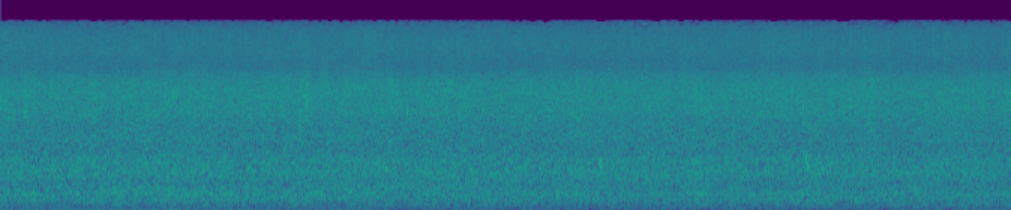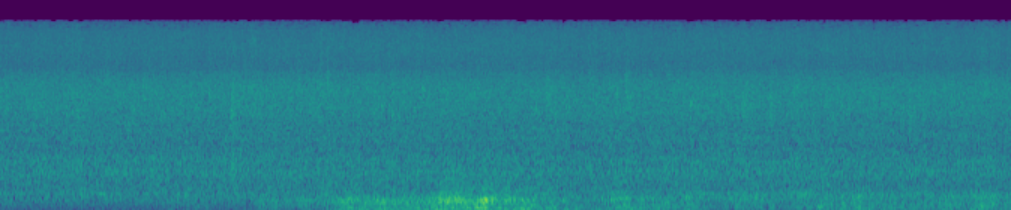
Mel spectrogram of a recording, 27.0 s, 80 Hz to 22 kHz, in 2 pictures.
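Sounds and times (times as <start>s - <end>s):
steady rain: 0.0s - 26.9s
low rumble of thunder: 18.0s - 22.8s.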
